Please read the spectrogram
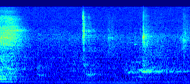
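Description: A man's voice trails off at the start, then a pause of quiet room tone with two faint, short clicks, about a second in and near the end.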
